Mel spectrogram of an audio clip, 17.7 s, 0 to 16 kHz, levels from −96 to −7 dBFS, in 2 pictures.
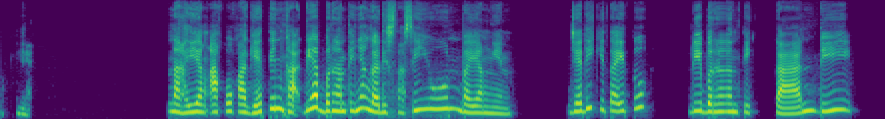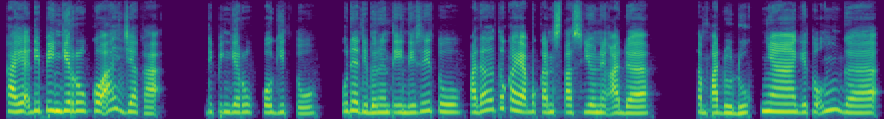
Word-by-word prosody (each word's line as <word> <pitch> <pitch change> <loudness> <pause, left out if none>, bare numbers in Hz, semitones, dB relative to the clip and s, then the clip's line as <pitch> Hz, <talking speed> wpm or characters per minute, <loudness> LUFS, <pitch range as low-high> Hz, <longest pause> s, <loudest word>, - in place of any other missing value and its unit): Oke. 175 -4 -16 1.4
Nah, 235 -4 +1
yang 230 +1 +2
aku 245 +2 +2
kagetin 235 +9 +2
Kak, 235 - +1
dia 370 +3 +8
berhentinya 260 +5 +2
nggak 230 -3 +4
di - - -4
stasiun, 320 +8 -1
bayangin. 200 -7 -2 0.5
Jadi, 250 - +1
kita 280 -6 -3
itu 335 +9 -2 0.5
diberhentikan 235 -3 0
di 285 +3 0 0.4
kayak 245 0 +4
di 265 - +1
pinggir 270 0 +4
ruko 260 0 +2
aja 255 -6 +2
Kak, 190 -5 -2 0.5
di 235 - -8
pinggir 230 -1 -3
ruko, 225 -1 -4
gitu. 195 -4 -7 0.2
Udah 265 +1 +2
diberhentiin 220 -1 -1
di 215 - -1
situ, 235 -2 -2
padahal 255 +7 -1
itu 345 - -3
kayak 270 -7 +4
bukan 225 -1 -3
stasiun 220 -1 -1
yang - - -5
ada 200 -1 +2 0.5
tempat 210 -2 0
duduknya 235 +4 +2
gitu, 225 +1 -4
enggak. 215 -7 0
235 Hz, 140 wpm, -20 LUFS, 215-260 Hz, 1.4 s, dia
